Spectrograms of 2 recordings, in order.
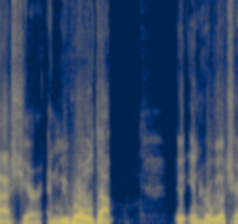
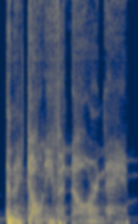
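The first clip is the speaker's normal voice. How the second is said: whisper; 6 semitones higher, 6 dB quieter than usual. Real, not acted. Whispered aside after the bit.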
